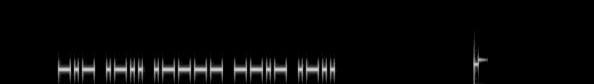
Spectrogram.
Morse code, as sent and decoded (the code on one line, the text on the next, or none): -.- .-.. .---- --.- .-..
KL1QL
